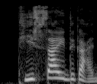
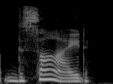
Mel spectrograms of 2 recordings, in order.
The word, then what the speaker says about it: decide: decide가 아니에요. decide. 거의 드처럼 들려요.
